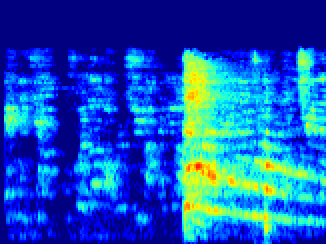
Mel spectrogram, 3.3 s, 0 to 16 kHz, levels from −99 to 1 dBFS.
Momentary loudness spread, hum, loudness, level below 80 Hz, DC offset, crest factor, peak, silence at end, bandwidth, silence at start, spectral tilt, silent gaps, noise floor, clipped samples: 22 LU; none; -22 LUFS; -90 dBFS; under 0.1%; 22 dB; -6 dBFS; 0 s; 7.6 kHz; 0.05 s; 1 dB/octave; none; -55 dBFS; under 0.1%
